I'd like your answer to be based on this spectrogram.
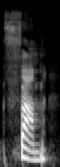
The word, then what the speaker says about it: femme: I tak, dobrze słyszycie, ja mówię femme. Piszemy przez e, natomiast wymawiamy jako A, to jest wyjątek.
